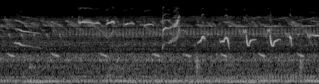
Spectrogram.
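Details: Oriental white-eye, buxtoni type, in ngriwik song: scattered thin whistles, then a burst of quick downslurred and hooked chirps repeated about four per second, with a low humming drone beneath.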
